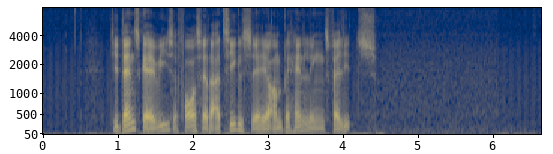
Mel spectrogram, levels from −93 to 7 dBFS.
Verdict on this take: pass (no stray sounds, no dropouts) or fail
pass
